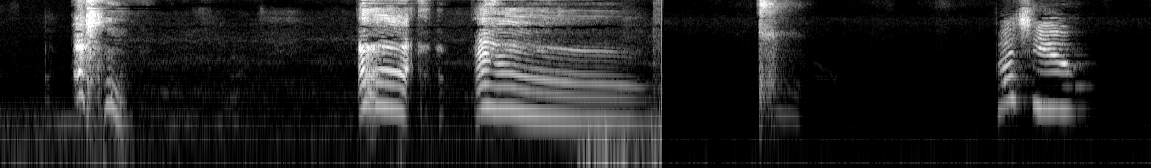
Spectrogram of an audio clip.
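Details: A baby sneezing: a few short, sharp infant sneezes, each followed by a small voiced cry, separated by quiet pauses.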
